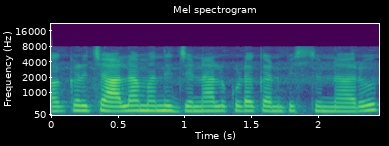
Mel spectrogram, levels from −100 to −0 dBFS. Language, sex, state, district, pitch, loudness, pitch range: Telugu, female, Telangana, Nalgonda, 205 Hz, -23 LUFS, 195-215 Hz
